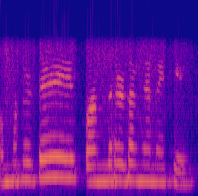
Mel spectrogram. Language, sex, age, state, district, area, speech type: Odia, female, 60+, Odisha, Gajapati, rural, conversation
